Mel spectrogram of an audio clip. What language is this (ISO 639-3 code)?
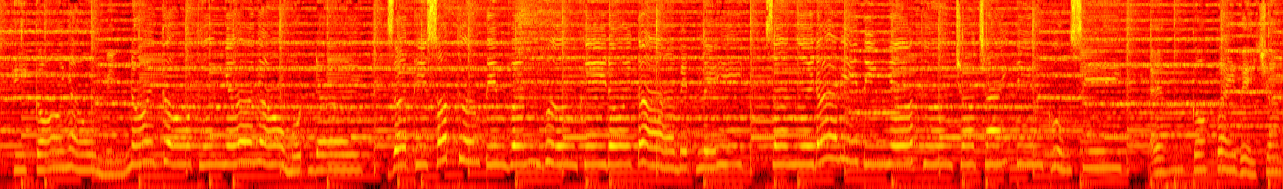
vie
